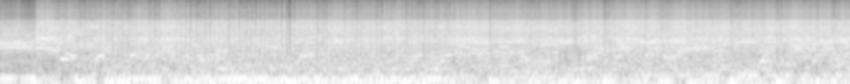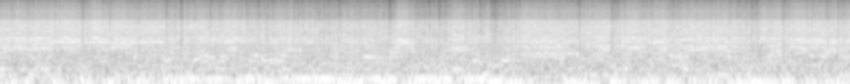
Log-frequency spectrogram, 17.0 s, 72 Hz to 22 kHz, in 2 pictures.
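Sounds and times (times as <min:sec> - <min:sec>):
distorted guitars: 0:00.0 - 0:17.0
pounding drums: 0:00.0 - 0:17.0
shouted vocals: 0:00.0 - 0:17.0.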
